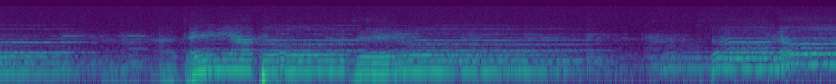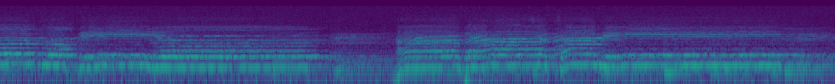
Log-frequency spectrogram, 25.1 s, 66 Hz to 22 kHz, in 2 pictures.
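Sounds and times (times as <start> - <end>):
voices singing slow chant: 0.0 - 25.0.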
